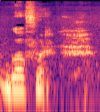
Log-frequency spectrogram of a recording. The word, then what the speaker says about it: Gafur: Dokternya spill, kakak ketik aja namanya dokter Gafur, tulisannya Gafur ya, bacanya Gofur.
